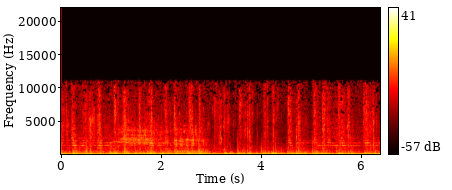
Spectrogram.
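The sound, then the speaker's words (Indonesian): A horse neighs loudly amid continuous hoofbeats as it tramples snakes scattered on a village road, the shrill whinnies riding over a dense, heavy clatter of hooves. “Dengan tanpa gentar sedikitpun, Tunggul, kuda sakti yang disebut-sebut sebagai kuda setan di sekitar Bukit Tunggul, menginjak-injak ular-ular yang bertebaran.”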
